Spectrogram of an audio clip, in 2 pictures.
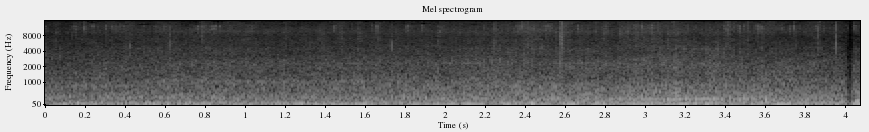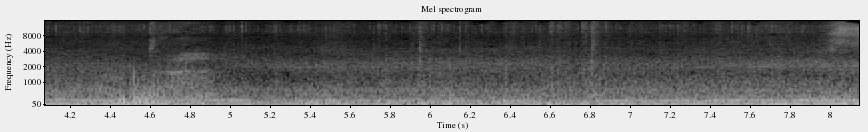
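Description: Wind and road rumble on a phone microphone riding a scooter through city traffic. About halfway through the rumble gets louder and a steady low hum joins it.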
